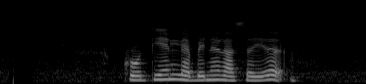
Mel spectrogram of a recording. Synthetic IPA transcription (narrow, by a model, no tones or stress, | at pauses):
koːt̪ijɐnlæbenɐɾɐsɐjə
